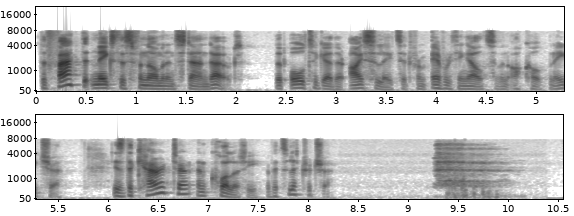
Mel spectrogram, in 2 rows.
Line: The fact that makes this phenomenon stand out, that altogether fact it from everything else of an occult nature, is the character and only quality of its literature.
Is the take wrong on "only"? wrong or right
wrong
